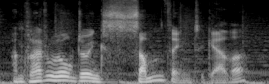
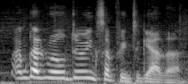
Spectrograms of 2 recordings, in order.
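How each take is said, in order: First: It sounds sarcastic and mocking. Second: It sounds sincere and warmly positive. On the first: The speaker is not actually happy about the group activity. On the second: The speaker is truly happy about the group activity.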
